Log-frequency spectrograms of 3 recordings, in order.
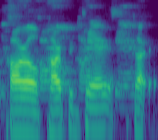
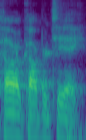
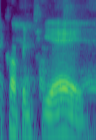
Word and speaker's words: Carpentier: It's with True Skateboard Mag and it was with Carl Carpenter. Fuck, is that how you say his last name, right? Yeah, Carl Carpentier. Yeah, Carpentier. Oh, it's French.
